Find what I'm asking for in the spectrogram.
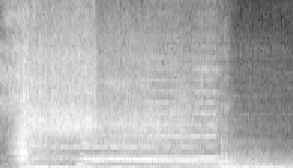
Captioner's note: man screaming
